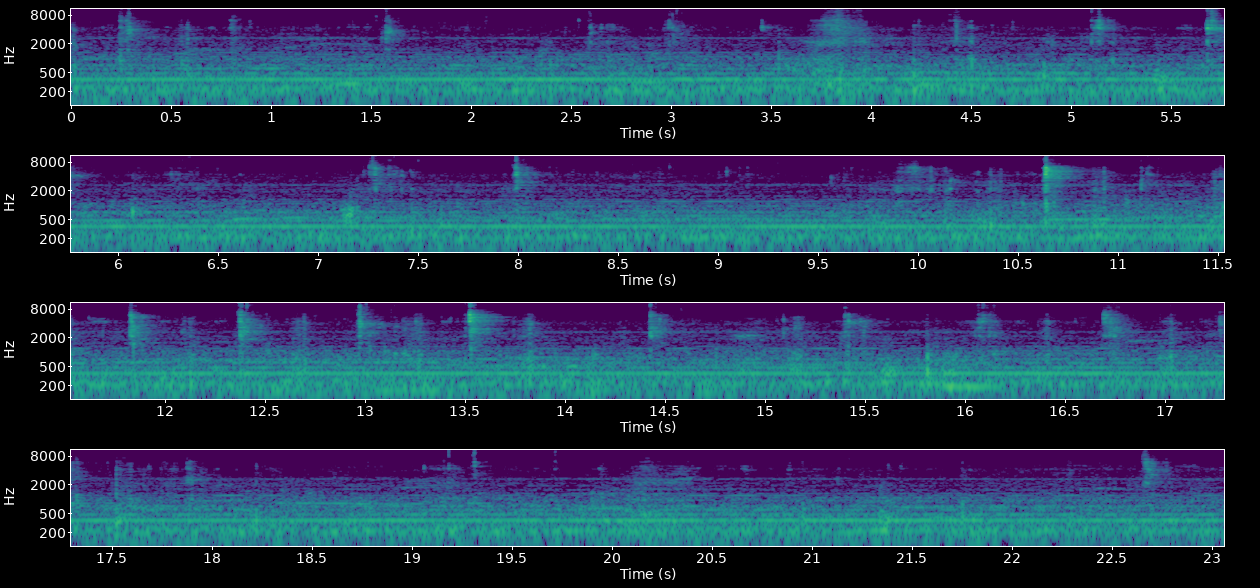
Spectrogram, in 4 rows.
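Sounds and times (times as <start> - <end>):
steady low hum: 0.0 - 23.0
wet chewing and smacking: 0.1 - 6.5, 7.1 - 18.4.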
